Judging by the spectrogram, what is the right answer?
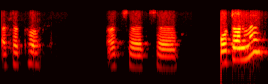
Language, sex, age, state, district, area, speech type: Hindi, female, 45-60, Bihar, Madhepura, rural, conversation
